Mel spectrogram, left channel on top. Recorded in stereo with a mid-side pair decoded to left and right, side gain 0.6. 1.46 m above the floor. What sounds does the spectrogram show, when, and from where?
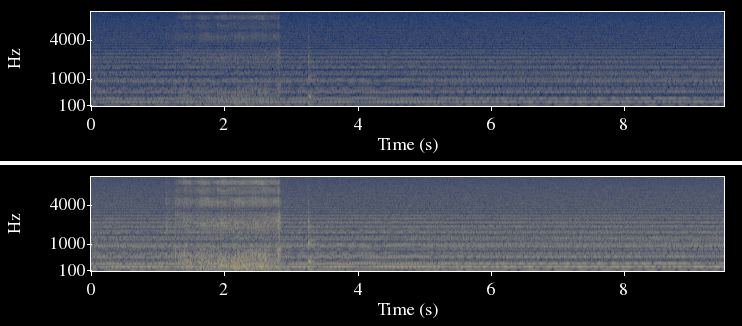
0.0 s a drone: 55° right
1.1 s tearing paper: 65° right
3.3 s a snare drum: 55° right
